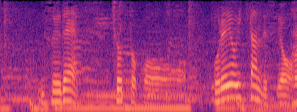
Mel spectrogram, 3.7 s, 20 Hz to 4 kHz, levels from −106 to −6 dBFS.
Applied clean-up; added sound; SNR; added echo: none; none; none; none.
